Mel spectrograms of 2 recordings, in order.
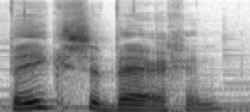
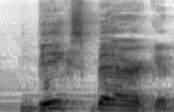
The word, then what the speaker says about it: Beekse Bergen: to do a tour today of Just Goran's Beekse Bergen. Did I I probably mispronounce it. How do you pronounce it? Tell me. Beekse Bergen. Beekse Bergen.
